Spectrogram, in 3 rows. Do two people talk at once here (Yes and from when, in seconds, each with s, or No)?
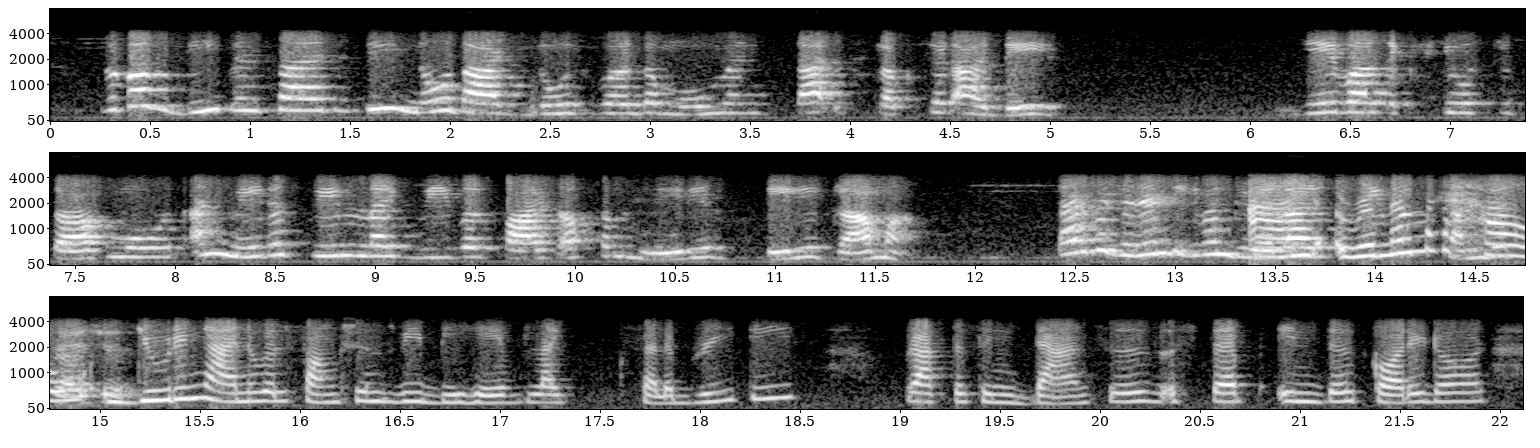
Yes, from 13.4 s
